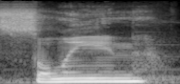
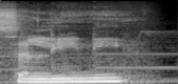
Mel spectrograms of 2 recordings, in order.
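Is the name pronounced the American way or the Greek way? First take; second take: American; Greek. First: The name gets an American English pronunciation. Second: The name gets a modern Greek pronunciation. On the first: "That's like the American way to say it" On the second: "the modern Greek pronunciation"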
